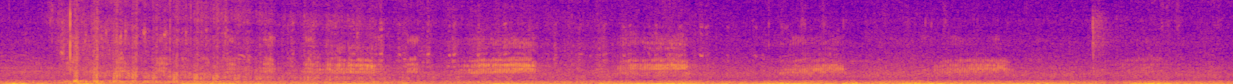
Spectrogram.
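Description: A waterbird calling: a run of five short duck-like calls, about one every three-quarters of a second, over wind rumble on the microphone. A brief rattle of rapid clicks comes about half a second in.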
